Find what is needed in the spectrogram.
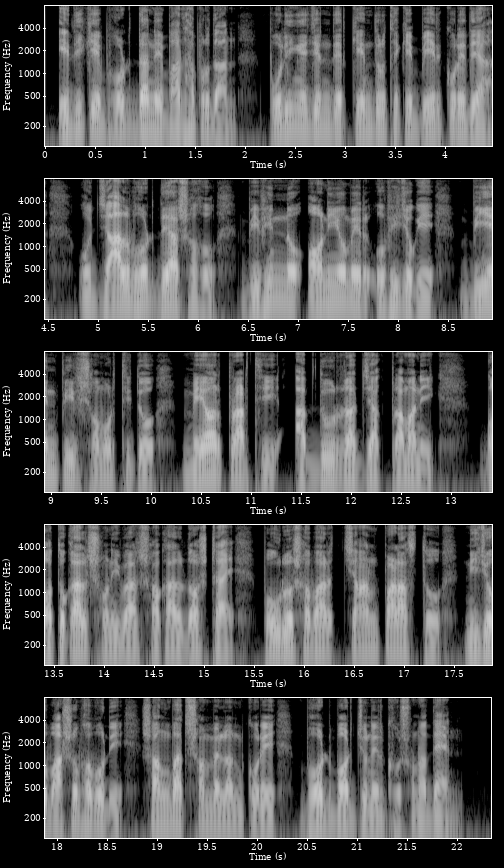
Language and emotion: Bengali, neutral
